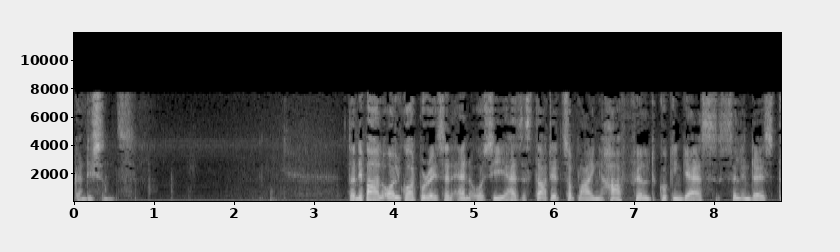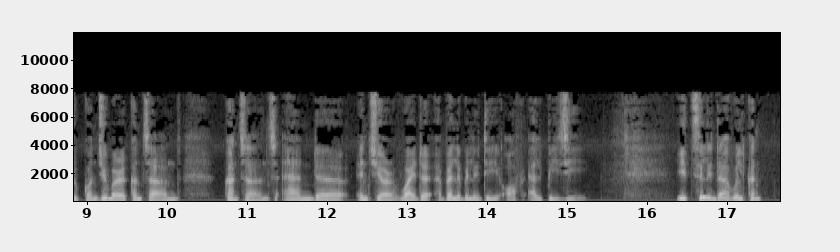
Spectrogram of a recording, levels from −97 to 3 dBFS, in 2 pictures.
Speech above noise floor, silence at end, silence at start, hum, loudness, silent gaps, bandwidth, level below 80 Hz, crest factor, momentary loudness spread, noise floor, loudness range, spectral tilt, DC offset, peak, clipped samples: 30 dB; 0.25 s; 0 s; none; -29 LUFS; none; 8 kHz; -58 dBFS; 22 dB; 13 LU; -59 dBFS; 5 LU; -4.5 dB/octave; under 0.1%; -8 dBFS; under 0.1%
